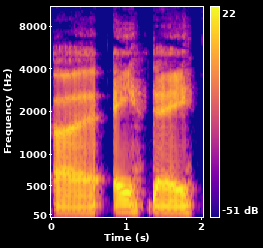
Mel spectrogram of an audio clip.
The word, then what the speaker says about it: EDA: I'm still, I had the black carnivore, A-Day, A-Day Fox. It's spelled EDA, and they have really encouraged me to at least be open to it.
